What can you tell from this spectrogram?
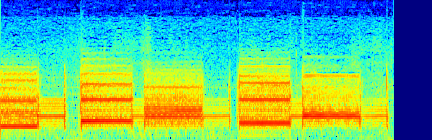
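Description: Electronic music: a string of steady held chords, each lasting under a second and changing pitch from one to the next, with short breaks between them, that cuts off suddenly near the end.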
